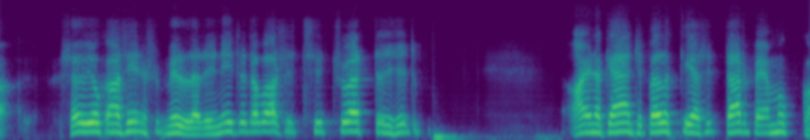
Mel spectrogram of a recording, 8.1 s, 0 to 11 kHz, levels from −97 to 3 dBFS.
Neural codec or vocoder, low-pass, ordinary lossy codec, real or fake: codec, 24 kHz, 0.9 kbps, DualCodec; 9.9 kHz; none; fake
